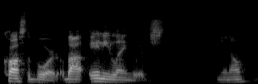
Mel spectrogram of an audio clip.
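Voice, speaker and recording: A man's voice: medium pitch, brisk, a bit bright, no room sound. A man speaking animatedly and emphatically on a casual panel, full of slang, "like" and "right?".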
